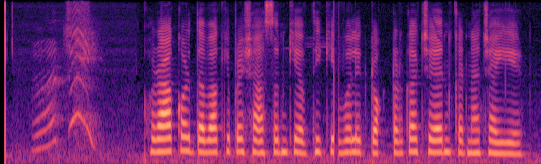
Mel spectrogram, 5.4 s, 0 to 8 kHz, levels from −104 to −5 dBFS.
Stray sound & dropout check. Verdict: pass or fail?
fail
